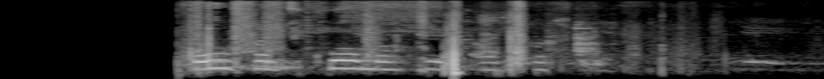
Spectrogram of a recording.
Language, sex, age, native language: Icelandic, male, 10, Icelandic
